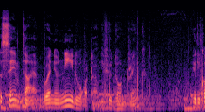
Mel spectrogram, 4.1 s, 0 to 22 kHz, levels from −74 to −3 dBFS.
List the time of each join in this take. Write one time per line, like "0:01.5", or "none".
0:02.0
